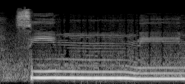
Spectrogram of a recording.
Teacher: تو اس کے علاوہ ہم نے سین کے تو سین میم میں سین میم ایسے کھینچ کر پڑھا تھا، سین کے نون ساکن کو ڈراپ کیا تھا اور سین کو میم سے ملا دیا تھا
